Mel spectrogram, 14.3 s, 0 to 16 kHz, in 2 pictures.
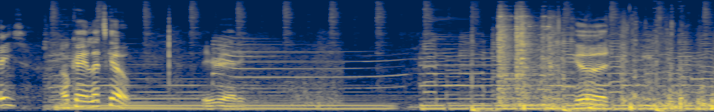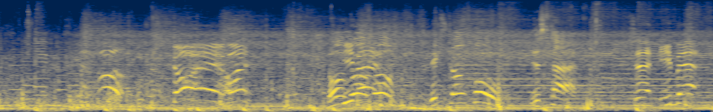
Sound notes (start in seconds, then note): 7.1 hoof beats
